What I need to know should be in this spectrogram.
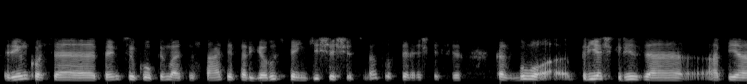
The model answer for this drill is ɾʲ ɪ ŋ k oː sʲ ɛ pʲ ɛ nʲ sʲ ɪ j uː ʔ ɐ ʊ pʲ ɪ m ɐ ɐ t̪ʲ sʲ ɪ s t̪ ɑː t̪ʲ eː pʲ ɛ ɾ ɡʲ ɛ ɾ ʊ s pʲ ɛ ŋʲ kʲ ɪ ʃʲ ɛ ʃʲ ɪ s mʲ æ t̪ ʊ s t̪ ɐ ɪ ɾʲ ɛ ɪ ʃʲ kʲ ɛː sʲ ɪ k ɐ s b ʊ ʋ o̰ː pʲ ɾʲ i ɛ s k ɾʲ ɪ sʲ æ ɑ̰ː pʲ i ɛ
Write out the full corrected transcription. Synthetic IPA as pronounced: ɾʲ ɪ ŋ k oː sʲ ɛ pʲ ɛ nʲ sʲ ɪ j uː k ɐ ʊ pʲ ɪ m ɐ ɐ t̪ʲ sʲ ɪ s t̪ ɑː t̪ʲ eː pʲ ɛ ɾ ɡʲ ɛ ɾ ʊ s pʲ ɛ ŋʲ kʲ ɪ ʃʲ ɛ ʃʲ ɪ s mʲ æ t̪ ʊ s t̪ ɐ ɪ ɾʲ ɛ ɪ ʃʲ kʲ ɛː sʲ ɪ k ɐ s b ʊ ʋ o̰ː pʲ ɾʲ i ɛ ʃ k ɾʲ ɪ zʲ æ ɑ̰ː pʲ i ɛ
